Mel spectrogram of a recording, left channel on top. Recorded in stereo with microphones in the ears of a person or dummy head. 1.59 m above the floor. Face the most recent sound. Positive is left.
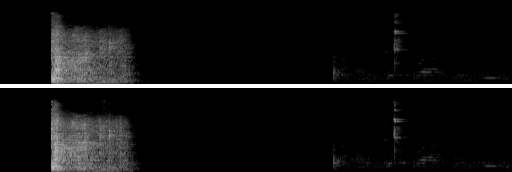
turn(degrees=-20)  # may be behind; listen again after turning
